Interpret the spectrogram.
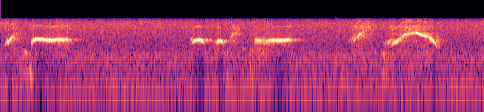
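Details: Pet male cockatiel in his cage gives short, clear whistled notes, some level and some sliding up then down, his kissing noises and imitation of a person.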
